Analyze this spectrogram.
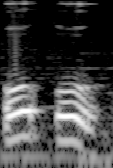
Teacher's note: इसमें ओठ ही घूम रहे हैं हवा निकल गई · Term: ओष्ठ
